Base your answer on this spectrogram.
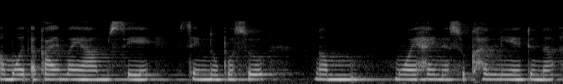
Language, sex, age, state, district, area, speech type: Manipuri, female, 30-45, Manipur, Chandel, rural, spontaneous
